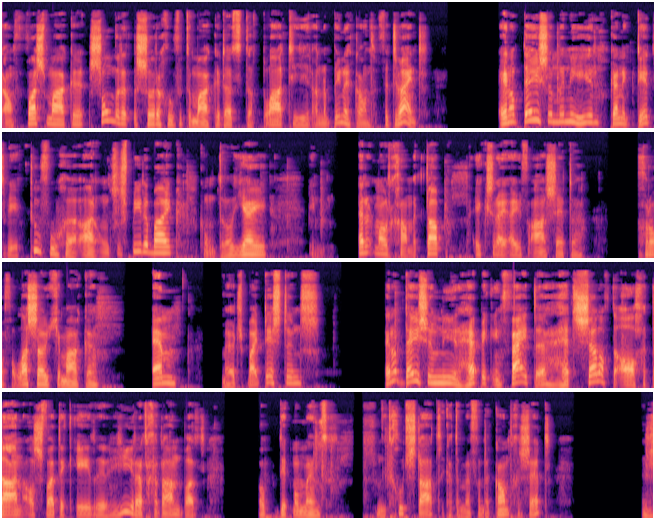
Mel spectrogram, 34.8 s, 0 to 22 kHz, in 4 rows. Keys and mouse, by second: 0.4-1.6 middle drag, 2.5-3.8 middle drag, 4.7-6.0 middle drag, 7.3 Tab, 11.7 ctrl+j, 12.8 Tab, 13.2 middle click, 14.5 alt+z, 14.7 middle click, 16.3-17.3 drag, 19.3 m, 21.9 alt+z, 22.5 Tab, 22.7 click, 23.1 middle click, 25.0 shift+middle click, 26.8 middle click, 28.0 KP_7, 28.6 shift+middle click, 29.5 click, 30.2 g.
